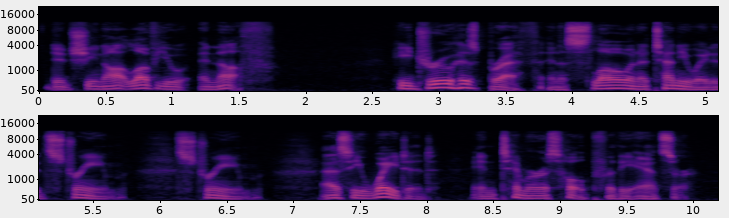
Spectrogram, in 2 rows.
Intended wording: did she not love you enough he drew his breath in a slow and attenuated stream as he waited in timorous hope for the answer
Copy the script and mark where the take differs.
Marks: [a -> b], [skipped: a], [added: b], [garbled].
did she not love you enough he drew his breath in a slow and attenuated stream [added: stream] as he waited in timorous hope for the answer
